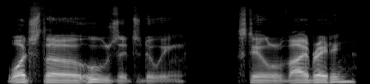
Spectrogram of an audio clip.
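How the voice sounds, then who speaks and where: A man's voice: low voice, slow pace, a bit bright, no room sound. A man voicing a weary, guarded male federal agent with a terse, dry way of talking in an audiobook. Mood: wary. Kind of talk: audiobook character dialogue.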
